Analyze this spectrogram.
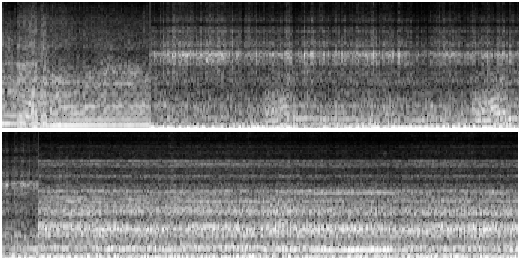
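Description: A race car engine drones loudly from inside the cabin.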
